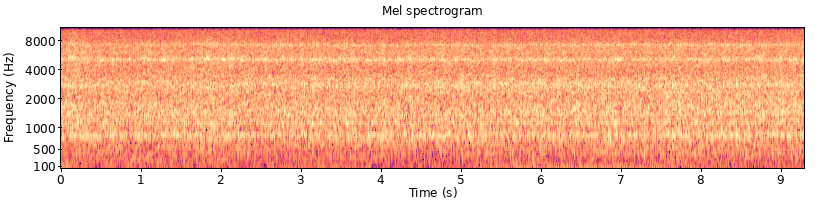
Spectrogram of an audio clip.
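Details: 2001 Cummins dually (~240k miles), rebuilt on a 56 block replacing cracked 53 block, fresh rings/bearings, 50hp VCO injectors; after rebuild: steady even diesel clatter with deep constant rumble, no knocks or misses; running great.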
